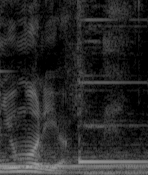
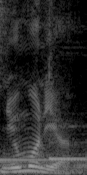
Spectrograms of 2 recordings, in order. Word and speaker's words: pneumonia: She had pneumonia. What is pneumonia? In this, P is silent.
